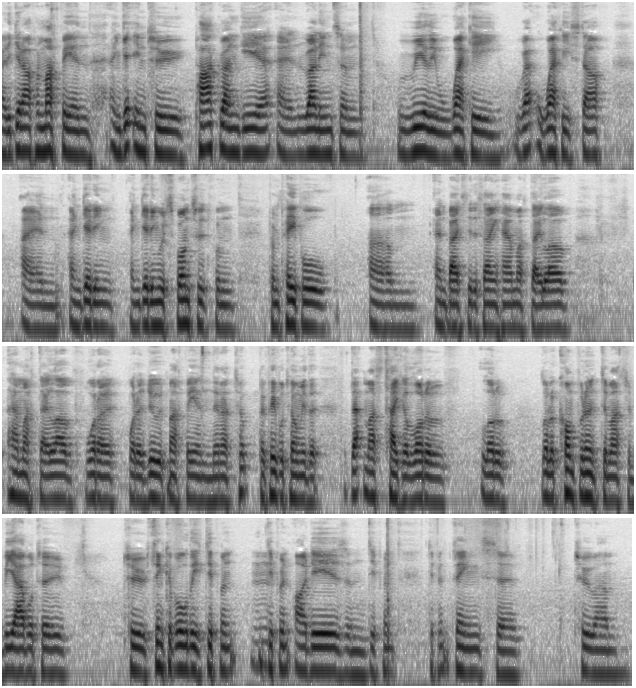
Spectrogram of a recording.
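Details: Adult man with cerebral palsy since infancy, no movement in his right side (right arm and leg affected), says he has a bit of a stutter he tries to control by calming down; stuttering.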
